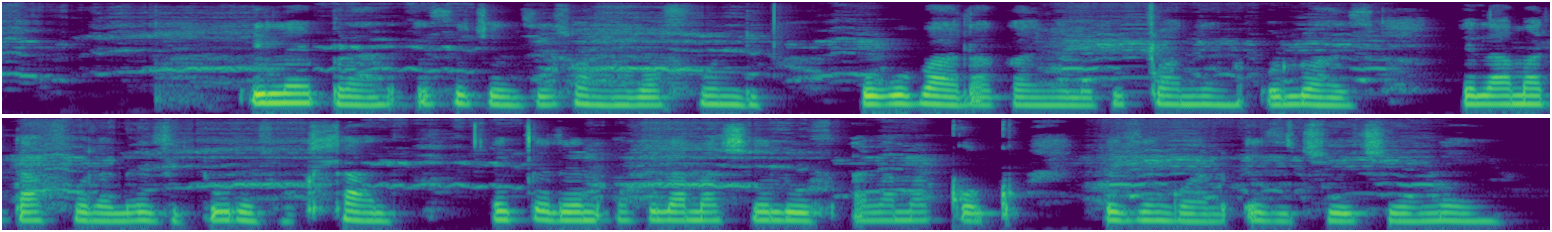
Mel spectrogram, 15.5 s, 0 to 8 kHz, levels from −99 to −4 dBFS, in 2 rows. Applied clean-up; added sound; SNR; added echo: classical method log-MMSE.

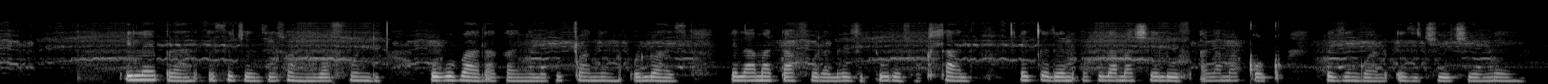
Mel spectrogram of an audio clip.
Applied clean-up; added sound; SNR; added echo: none; Screech; 14 dB; none.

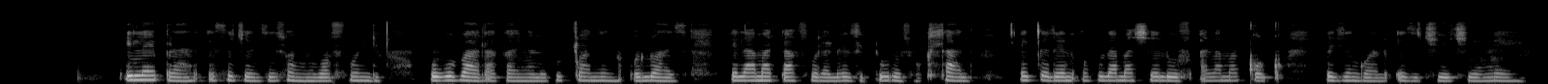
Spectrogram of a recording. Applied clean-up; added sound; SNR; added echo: neural mask model Resemble Enhance denoiser.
